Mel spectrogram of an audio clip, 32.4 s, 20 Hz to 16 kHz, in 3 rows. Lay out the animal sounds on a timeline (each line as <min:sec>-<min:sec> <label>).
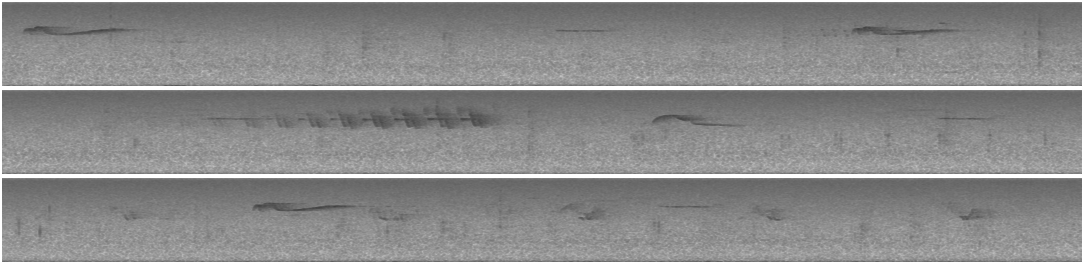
0:00.0-0:01.7 Eastern Wood-Pewee (Contopus virens)
0:05.1-0:06.5 Black-throated Green Warbler (Setophaga virens)
0:08.3-0:09.8 Eastern Wood-Pewee (Contopus virens)
0:12.1-0:13.7 Black-throated Green Warbler (Setophaga virens)
0:12.9-0:15.9 Ovenbird (Seiurus aurocapilla)
0:17.2-0:18.3 Eastern Wood-Pewee (Contopus virens)
0:19.7-0:21.1 Black-throated Green Warbler (Setophaga virens)
0:22.5-0:23.2 Red-eyed Vireo (Vireo olivaceus)
0:24.0-0:25.4 Eastern Wood-Pewee (Contopus virens)
0:25.3-0:32.4 Red-eyed Vireo (Vireo olivaceus)
0:27.6-0:29.0 Black-throated Green Warbler (Setophaga virens)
